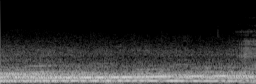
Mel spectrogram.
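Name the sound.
Ferrari Challenge race cars speeding down the back straight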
